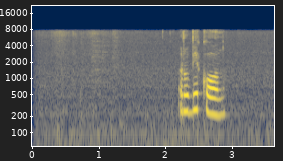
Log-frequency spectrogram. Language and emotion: Russian, neutral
